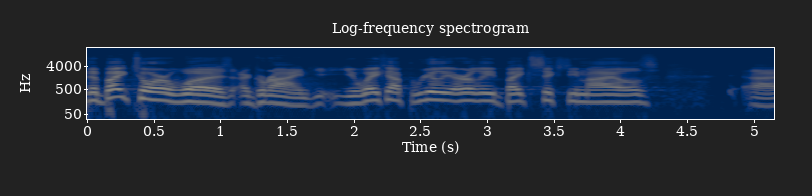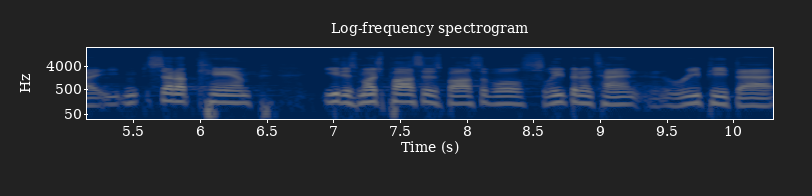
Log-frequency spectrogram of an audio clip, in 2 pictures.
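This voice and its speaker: Here is a man with an unremarkable speaking voice, fairly high-pitched, at a moderate pace. The sound is dry and close with no echo, on a very clean recording with a silent background. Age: 30s. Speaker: storyteller. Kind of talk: live storytelling performance. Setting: live theater audience.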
